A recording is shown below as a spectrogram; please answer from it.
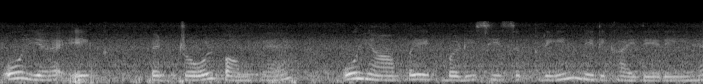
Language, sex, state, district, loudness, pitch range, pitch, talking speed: Hindi, female, Punjab, Pathankot, -18 LUFS, 195-225 Hz, 205 Hz, 155 wpm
